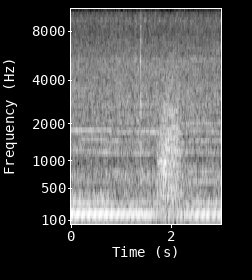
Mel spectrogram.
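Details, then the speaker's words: Ford Fiesta ST150 after installing a used clutch and gearbox refit, first start: steady idle hum, then a short rough grinding burst as the clutch bites and car moves; cause unclear. "That sound bothers the hell out of me, dude. >> Yeah. It's a grinding."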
